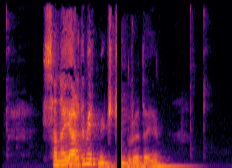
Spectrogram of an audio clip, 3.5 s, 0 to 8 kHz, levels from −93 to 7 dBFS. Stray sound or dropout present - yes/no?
yes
